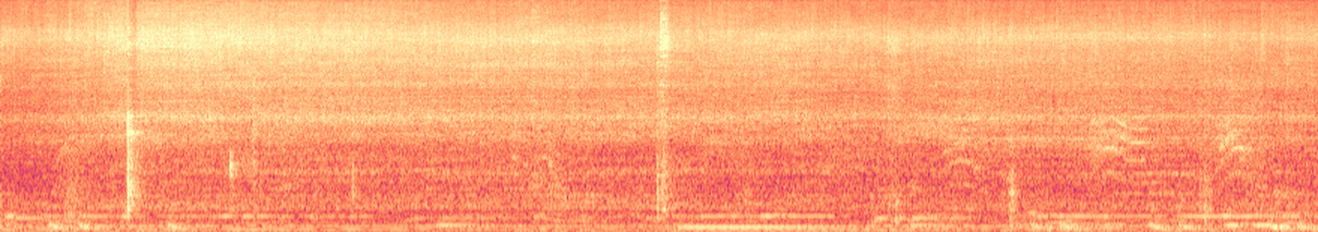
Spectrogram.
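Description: Tomato with ginger-chili paste sizzles steadily in a pan as prawn kalia is prepared, a constant frying hiss with occasional clinks and scrapes of a spatula stirring.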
